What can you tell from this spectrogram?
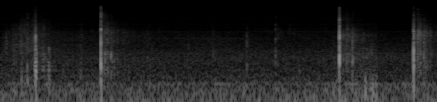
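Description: Sharp leather pops of a softball smacking into gloves during pitching practice: four crisp smacks, the loudest about a second in and again about three and a half seconds in, as the pitch hits the catcher's mitt and the ball is caught again.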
